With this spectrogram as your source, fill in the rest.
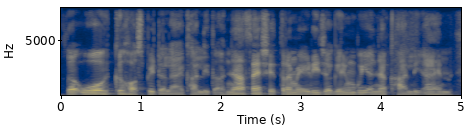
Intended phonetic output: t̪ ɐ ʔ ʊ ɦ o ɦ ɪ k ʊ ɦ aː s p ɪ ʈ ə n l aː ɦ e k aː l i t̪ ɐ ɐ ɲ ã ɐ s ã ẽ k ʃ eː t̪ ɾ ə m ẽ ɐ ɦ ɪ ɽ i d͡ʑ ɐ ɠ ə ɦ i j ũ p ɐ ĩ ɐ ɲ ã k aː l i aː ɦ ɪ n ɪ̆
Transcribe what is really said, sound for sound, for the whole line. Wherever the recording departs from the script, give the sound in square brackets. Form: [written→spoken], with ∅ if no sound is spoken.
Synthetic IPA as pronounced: t̪ ɐ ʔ ʊ ɦ o ɦ ɪ k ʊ ɦ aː s p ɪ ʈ ə [n→∅] l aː ɦ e [k→kʰ] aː l i t̪ ɐ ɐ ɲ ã ɐ s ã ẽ k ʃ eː t̪ ɾ ə m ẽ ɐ ɦ ɪ ɽ i d͡ʑ ɐ ɠ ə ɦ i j ũ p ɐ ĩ ɐ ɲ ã [k→kʰ] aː l i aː ɦ ɪ n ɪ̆

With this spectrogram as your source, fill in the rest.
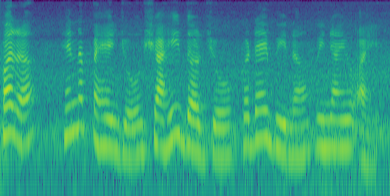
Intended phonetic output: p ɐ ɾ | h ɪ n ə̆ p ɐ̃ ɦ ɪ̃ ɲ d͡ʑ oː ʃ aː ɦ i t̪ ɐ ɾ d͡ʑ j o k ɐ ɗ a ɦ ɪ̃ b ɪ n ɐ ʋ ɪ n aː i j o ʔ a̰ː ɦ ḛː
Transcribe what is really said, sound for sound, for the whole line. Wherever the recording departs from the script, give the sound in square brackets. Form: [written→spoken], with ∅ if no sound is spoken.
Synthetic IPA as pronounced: p ɐ ɾ | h ɪ n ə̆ p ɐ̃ ɦ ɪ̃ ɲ d͡ʑ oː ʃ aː ɦ i [t̪→d̪] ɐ ɾ d͡ʑ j o k ɐ ɗ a ɦ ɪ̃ b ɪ n ɐ ʋ ɪ [n→ɲ] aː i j o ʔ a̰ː ɦ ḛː

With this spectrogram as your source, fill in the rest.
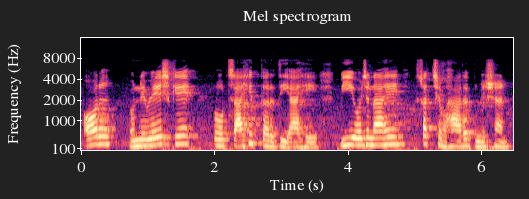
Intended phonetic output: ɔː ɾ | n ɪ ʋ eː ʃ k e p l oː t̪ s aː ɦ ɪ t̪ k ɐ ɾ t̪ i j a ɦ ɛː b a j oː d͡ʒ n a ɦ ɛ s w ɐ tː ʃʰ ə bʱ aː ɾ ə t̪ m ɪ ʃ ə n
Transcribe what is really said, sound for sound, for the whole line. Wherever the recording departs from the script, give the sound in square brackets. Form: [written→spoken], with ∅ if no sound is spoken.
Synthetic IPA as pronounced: ɔː ɾ | n ɪ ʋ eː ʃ k e p [l→ɾ] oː t̪ s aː ɦ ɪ t̪ k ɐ ɾ [t̪→d̪] i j a ɦ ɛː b [a→i] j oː d͡ʒ n a ɦ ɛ s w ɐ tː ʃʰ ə bʱ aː ɾ ə t̪ m ɪ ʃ ə n

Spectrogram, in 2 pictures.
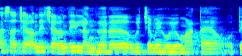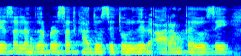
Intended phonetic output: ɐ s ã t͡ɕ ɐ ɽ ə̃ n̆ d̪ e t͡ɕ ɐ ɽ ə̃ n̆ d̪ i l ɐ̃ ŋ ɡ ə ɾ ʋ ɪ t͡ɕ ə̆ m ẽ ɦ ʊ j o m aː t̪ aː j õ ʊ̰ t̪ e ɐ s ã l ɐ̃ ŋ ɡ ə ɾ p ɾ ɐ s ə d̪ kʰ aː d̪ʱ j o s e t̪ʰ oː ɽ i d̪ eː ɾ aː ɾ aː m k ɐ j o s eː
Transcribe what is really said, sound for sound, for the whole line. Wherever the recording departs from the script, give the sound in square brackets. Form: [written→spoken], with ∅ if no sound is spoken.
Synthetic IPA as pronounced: ɐ s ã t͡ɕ ɐ ɽ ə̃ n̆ d̪ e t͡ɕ ɐ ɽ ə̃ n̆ d̪ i l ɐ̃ ŋ ɡ ə ɾ ʋ ɪ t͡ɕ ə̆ m ẽ ɦ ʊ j o m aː t̪ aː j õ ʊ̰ t̪ e ɐ s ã l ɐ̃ ŋ ɡ ə ɾ p ɾ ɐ s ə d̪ kʰ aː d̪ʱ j o s e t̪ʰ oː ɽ i d̪ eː ɾ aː ɾ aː m k ɐ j o s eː

